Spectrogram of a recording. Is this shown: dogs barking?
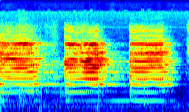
no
